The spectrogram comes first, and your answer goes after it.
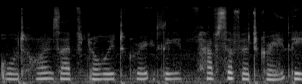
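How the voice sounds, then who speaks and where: Someone whispers in a soft-spoken way. Noticeable background noise sits behind the voice. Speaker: ASMR artist reading poetry. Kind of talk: poetry reading. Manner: soft-spoken, whispery.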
